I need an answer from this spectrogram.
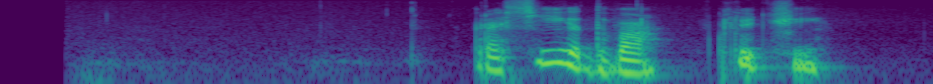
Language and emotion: Russian, neutral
